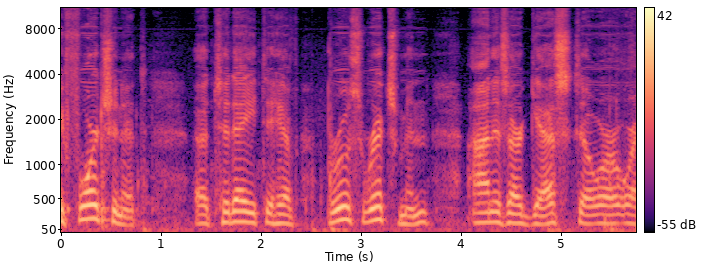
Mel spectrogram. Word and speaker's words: Richman: today to have bruce richman on as our guest or i believe it's pronounced rich man and he's a cpa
